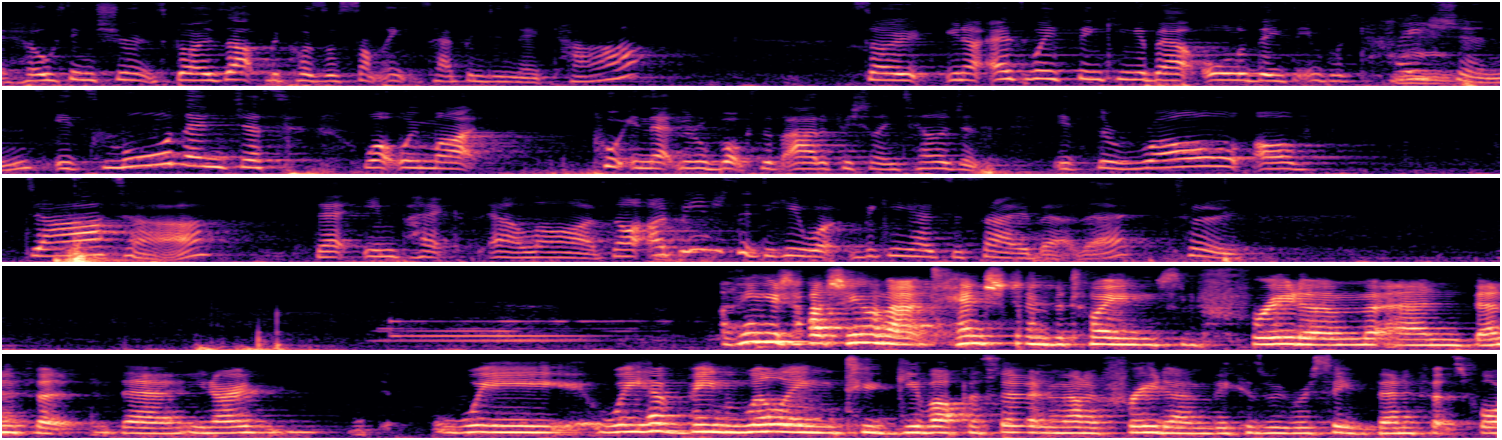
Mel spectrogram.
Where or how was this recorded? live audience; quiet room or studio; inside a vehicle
live audience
